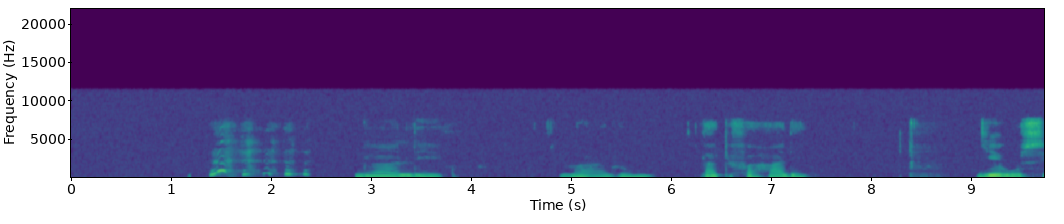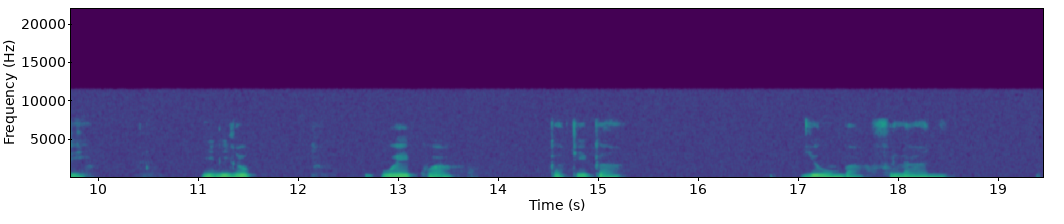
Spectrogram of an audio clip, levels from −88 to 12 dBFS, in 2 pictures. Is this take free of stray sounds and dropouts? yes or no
no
